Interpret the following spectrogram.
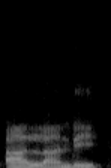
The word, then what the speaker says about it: lundi: Landi. Remember this one, Landi. The E is not silent. Letter I is not silent. The only Oh, okay. so we say Landi.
